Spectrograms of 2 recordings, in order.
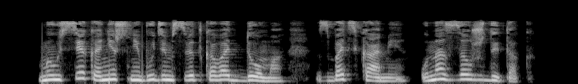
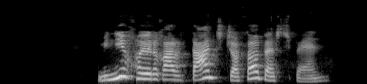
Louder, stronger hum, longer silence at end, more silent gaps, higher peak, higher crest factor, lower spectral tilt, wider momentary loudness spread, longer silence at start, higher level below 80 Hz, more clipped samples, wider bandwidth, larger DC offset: about the same, -15 LUFS vs -17 LUFS; neither; first, 0.6 s vs 0.45 s; first, 3.11-3.16 s, 4.12-4.21 s vs none; about the same, -2 dBFS vs -2 dBFS; about the same, 14 dB vs 18 dB; about the same, -4 dB/octave vs -4.5 dB/octave; second, 10 LU vs 13 LU; second, 0.4 s vs 1 s; first, -50 dBFS vs -70 dBFS; neither; second, 8.2 kHz vs 10.5 kHz; neither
